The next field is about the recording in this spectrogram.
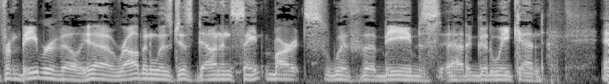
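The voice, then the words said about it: Imitates another person's voice. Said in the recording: “my Alan Thicke impersonation ... It was spot on. ... It was an amazing impersonation”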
